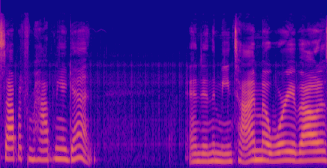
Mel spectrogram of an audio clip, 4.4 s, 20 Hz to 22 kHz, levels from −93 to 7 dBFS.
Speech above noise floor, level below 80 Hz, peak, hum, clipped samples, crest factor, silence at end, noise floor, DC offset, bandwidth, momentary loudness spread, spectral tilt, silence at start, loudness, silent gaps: 36 dB; -84 dBFS; -14 dBFS; none; under 0.1%; 18 dB; 0 s; -67 dBFS; under 0.1%; 15.5 kHz; 9 LU; -4 dB/octave; 0 s; -31 LUFS; none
